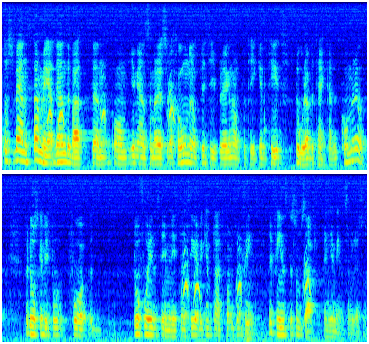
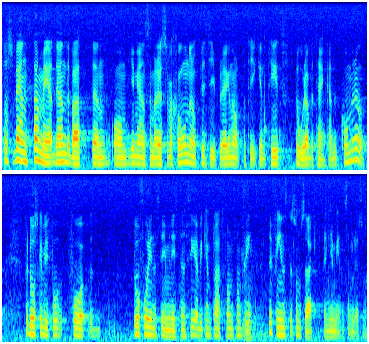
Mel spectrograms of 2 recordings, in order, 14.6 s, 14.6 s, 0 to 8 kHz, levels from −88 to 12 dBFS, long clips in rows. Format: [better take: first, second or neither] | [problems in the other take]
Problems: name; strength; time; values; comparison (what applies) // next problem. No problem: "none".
second | background sound (Bark); 13 dB below the speech // room echo; dies away in 0.2 s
